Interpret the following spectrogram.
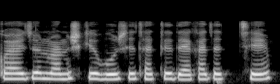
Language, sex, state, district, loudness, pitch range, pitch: Bengali, female, West Bengal, Alipurduar, -12 LUFS, 240-260 Hz, 250 Hz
